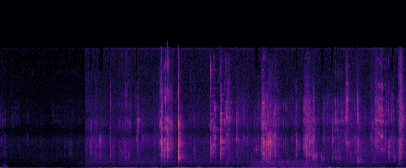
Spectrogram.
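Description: Footsteps crunching over debris, irregular crunches and crackles starting a little under two seconds in, over a low rumble.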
